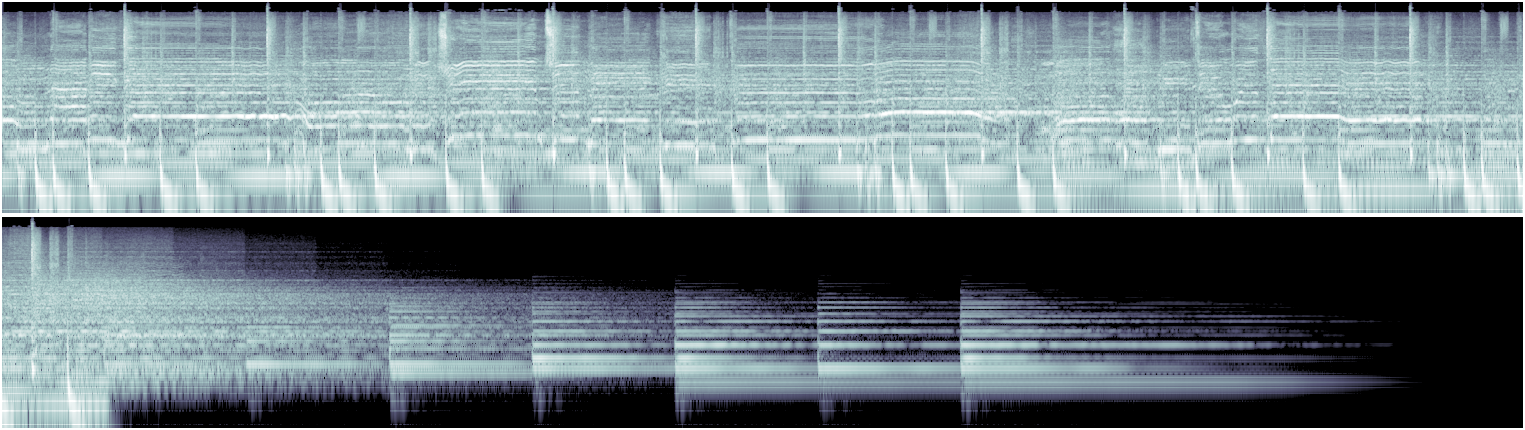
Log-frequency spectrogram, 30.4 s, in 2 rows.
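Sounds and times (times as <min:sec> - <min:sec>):
synthpop indie pop music: 0:00.0 - 0:23.5.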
